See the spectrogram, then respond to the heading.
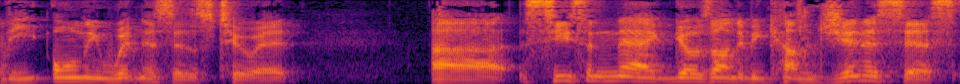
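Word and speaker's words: Sise-Neg: It's a big, long, ridiculous epic that ends with Sisson Neg. I can never say his name right. Sisson Neg. – Genesis backwards.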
